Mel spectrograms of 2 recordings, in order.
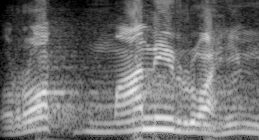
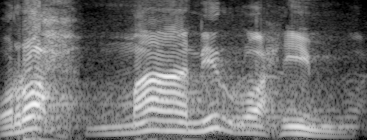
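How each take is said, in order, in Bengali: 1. মাঝের ব্যঞ্জনটি k-এর মতো ধ্বনি। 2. মাঝের ব্যঞ্জনটি h ধ্বনি। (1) "ক লাগায়" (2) "র হ ময়কার মা"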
